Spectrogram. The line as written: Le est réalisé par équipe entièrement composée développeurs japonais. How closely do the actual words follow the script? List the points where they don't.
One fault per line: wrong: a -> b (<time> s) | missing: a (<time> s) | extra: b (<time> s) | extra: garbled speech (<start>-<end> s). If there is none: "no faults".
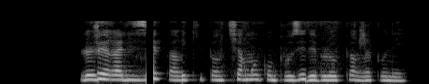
no faults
